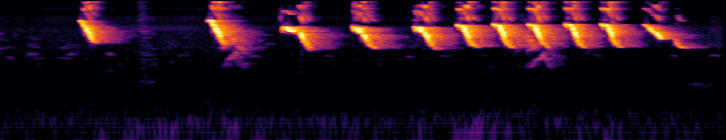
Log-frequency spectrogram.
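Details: Rapid-fire song of a saffron finch (canário-da-terra): two spaced opening notes, then about ten harsh, buzzy, descending high notes in quick, even succession, ending abruptly in silence.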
